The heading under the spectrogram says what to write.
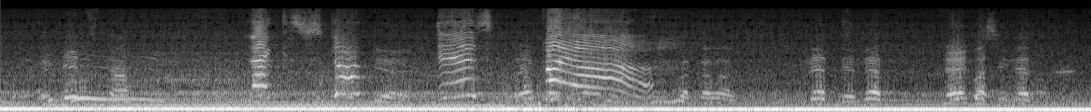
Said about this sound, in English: So this is one of the trips from Moka to that airstrip that I just mentioned. We got to take a boat.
